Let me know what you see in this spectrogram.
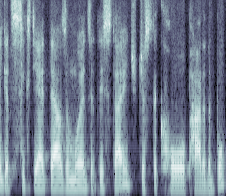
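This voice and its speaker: Against a quiet background, a man speaks very fast in a dark, mellow tone, the sound dry and close with no echo. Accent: Australian. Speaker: business marketing consultant. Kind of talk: webinar presentation.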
